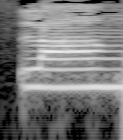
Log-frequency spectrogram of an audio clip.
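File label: "lang", Mandarin Chinese pinyin, tone 1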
